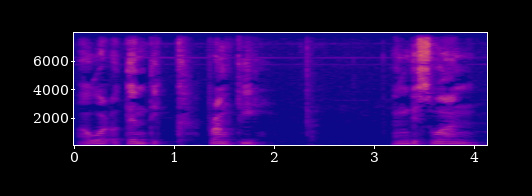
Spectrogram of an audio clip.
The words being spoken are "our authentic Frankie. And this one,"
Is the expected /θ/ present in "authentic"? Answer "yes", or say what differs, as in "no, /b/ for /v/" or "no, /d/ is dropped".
no, /t/ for /θ/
